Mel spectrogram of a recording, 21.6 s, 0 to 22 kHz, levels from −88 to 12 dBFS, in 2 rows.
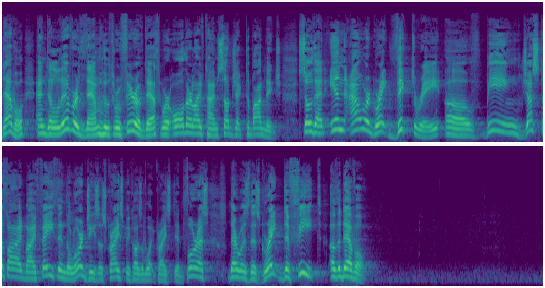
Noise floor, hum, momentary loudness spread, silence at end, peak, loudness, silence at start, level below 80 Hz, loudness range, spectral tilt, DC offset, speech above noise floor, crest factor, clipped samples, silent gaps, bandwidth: -66 dBFS; none; 12 LU; 3.6 s; 0 dBFS; -21 LUFS; 0 s; -74 dBFS; 7 LU; -4 dB/octave; under 0.1%; 45 dB; 22 dB; under 0.1%; none; 16.5 kHz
